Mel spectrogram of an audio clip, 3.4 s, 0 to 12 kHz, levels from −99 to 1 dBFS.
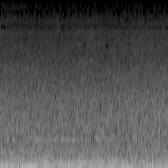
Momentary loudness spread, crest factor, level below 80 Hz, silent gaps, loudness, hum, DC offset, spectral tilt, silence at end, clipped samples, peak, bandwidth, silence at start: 3 LU; 12 dB; -38 dBFS; none; -38 LUFS; none; under 0.1%; -7 dB/octave; 0 s; under 0.1%; -22 dBFS; 8.6 kHz; 0 s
